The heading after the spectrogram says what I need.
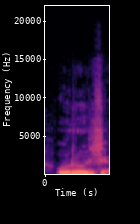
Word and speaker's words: Urooj: Please welcome the incredibly funny and sharp Urooj Ashfaq.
